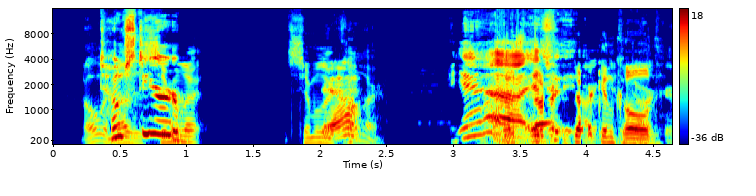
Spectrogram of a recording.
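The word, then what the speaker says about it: Darken Kold: of the beer is dark and cold spelled like as if it were a German word d a r ke n k o l d uh you can't quite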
